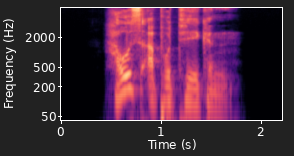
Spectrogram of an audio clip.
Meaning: plural of Hausapotheke
- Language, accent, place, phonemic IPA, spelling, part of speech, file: German, Germany, Berlin, /ˈhaʊ̯sʔapoˌteːkə/, Hausapotheken, noun, De-Hausapotheken.ogg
